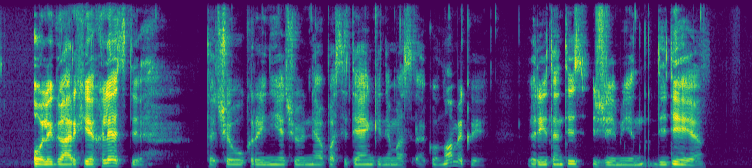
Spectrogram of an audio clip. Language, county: Lithuanian, Panevėžys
